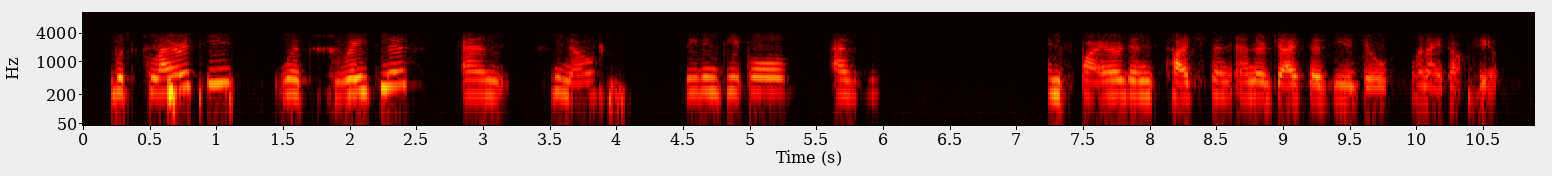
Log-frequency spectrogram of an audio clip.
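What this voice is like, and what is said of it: Slight foreign accent in English. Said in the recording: “She has a bit of an accent. ... I understand that you have an accent.”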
